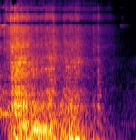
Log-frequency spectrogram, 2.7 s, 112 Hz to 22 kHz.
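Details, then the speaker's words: 1969 Ford Galaxie XL GT convertible, 429 V8 with four-speed manual, first start after project work, oil still on plugs: deep, lumpy rev blip that sputters and dies unevenly, not firing on all eight, grunt lost; misfire. "Oh, that's lost. So, I wonder where the grunt went."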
